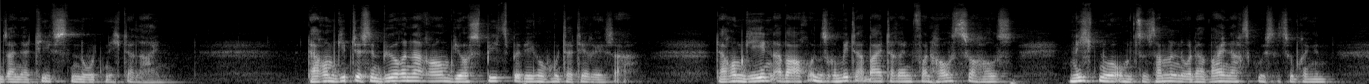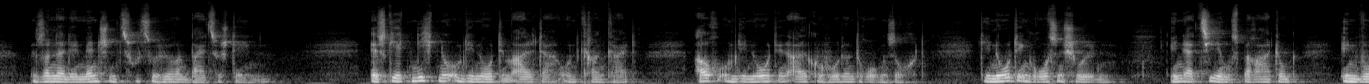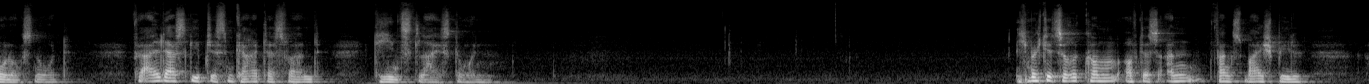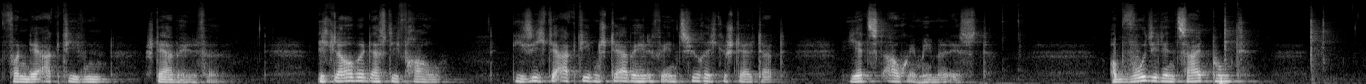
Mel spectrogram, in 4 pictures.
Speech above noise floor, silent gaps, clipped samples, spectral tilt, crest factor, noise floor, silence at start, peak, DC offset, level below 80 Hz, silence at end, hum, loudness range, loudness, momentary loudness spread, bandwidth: 37 dB; none; under 0.1%; -6.5 dB/octave; 20 dB; -55 dBFS; 0 s; 0 dBFS; under 0.1%; -46 dBFS; 0.4 s; none; 5 LU; -19 LUFS; 15 LU; 17 kHz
